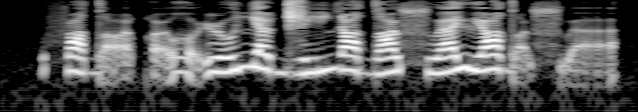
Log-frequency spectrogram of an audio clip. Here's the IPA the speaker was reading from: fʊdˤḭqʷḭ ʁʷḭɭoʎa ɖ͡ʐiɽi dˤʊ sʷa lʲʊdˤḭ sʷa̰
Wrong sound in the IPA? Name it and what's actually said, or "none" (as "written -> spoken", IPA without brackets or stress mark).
ɽ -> ʎ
